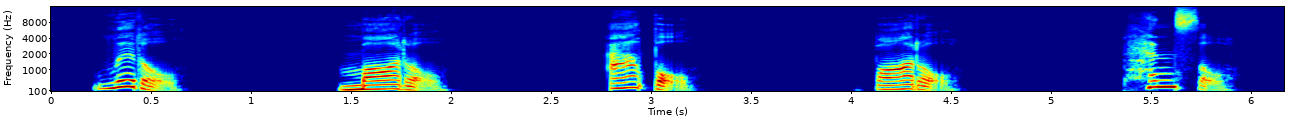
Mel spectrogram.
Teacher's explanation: there's a special reduced vowel that only occurs before L we call it teal towels you can hear it in words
